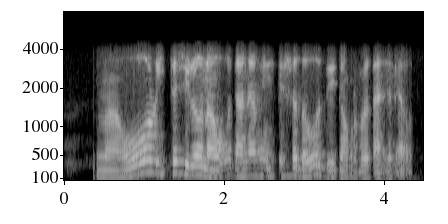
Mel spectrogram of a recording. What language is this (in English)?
Bangla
